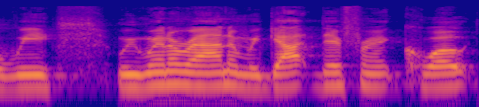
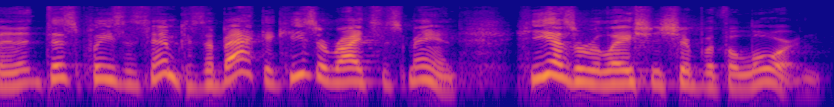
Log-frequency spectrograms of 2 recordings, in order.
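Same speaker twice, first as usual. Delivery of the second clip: normal talking voice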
